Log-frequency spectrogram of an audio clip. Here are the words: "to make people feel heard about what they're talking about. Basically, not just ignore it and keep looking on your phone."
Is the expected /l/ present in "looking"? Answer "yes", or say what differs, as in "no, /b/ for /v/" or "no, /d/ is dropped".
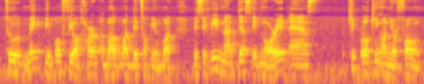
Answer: no, /w/ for /l/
